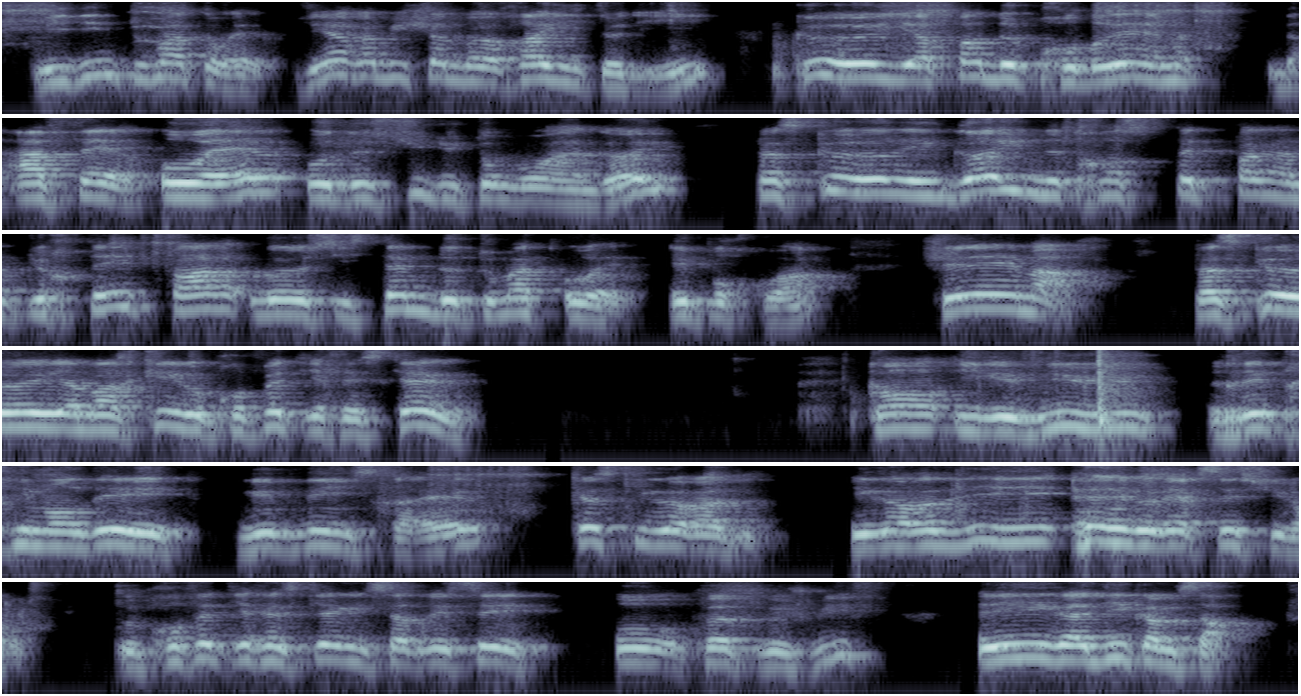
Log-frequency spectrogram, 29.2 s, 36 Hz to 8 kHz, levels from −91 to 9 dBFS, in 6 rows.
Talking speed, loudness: 165 wpm, -21 LUFS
